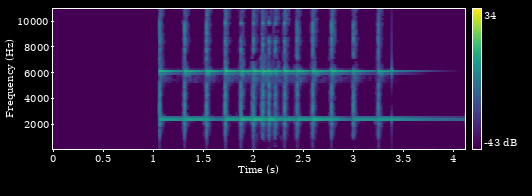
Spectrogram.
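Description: A bicycle bell rung rapidly, a quick run of about fifteen dings starting about a second in, then its ring fading away.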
